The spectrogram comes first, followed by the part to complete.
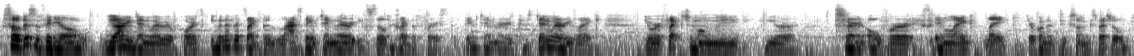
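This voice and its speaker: A woman's voice: very deep voice, steady tone, moderate pace, fairly bright tone, rough recording. Twenties woman rambling in a chit chat vlog, lots of likes and ums, faint music behind. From Belgium. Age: 20s. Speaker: YouTuber.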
